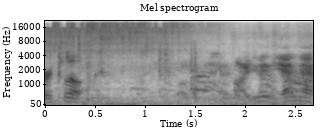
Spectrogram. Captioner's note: sizzling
